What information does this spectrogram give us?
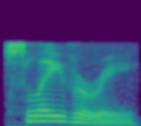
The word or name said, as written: slavery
